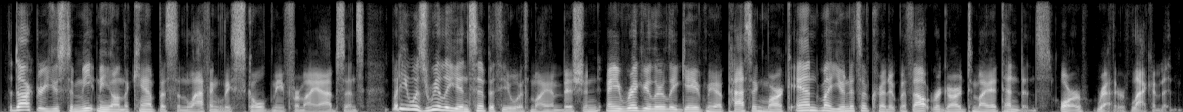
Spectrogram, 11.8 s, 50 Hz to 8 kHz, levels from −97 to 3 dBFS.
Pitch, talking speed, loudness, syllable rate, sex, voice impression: 140 Hz, 245 wpm, -19 LUFS, 6.5 syllables/s, male, very masculine, slightly old, very thick, tensed, slightly powerful, very bright, hard, very clear, very fluent, cool, intellectual, refreshing, sincere, slightly calm, very mature, very friendly, very reassuring, very unique, elegant, slightly wild, sweet, very lively, kind, slightly modest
